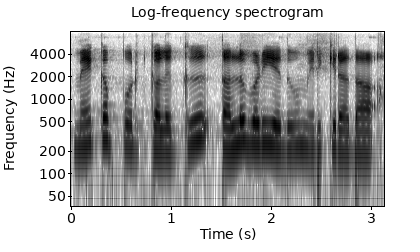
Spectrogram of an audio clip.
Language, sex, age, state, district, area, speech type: Tamil, female, 30-45, Tamil Nadu, Viluppuram, rural, read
